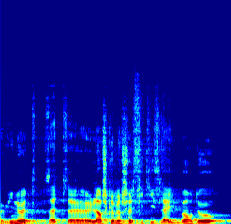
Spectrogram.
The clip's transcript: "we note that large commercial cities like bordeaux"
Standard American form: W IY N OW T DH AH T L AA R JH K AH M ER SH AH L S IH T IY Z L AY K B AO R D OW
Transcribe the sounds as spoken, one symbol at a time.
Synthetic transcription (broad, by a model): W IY N OW T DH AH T L AA R ZH K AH M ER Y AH L S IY T IY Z L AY B AO R D OW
